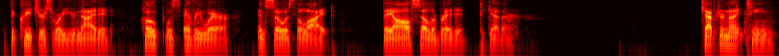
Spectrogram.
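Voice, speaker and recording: A man reading a children's fantasy audiobook as a dramatic, earnest storyteller with measured phrasing. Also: on the low side, a bit bright, no room sound, clean studio sound. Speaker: author reading own audiobook.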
